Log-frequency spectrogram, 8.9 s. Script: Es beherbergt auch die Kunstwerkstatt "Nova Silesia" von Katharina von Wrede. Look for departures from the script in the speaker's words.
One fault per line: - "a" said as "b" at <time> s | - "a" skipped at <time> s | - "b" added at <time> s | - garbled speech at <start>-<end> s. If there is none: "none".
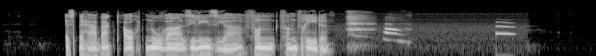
- "die Kunstwerkstatt" skipped at 2.1 s
- "Katharina" skipped at 4.1 s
